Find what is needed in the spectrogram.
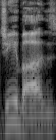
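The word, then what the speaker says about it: Njigba: and yeah, but he's got Smith and Jiba or in Joba. How do you say his name? The wide receiver for the Smith Seahawks. and Jigba.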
